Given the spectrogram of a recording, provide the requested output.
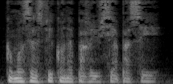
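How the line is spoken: Whispered in ear. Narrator (French): chuchota Harry à l'oreille de Ron

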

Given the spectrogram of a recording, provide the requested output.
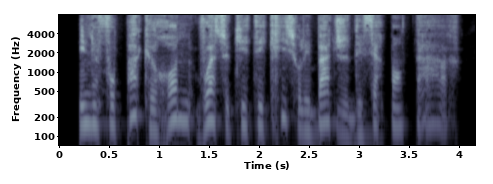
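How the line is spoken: Hurried whisper. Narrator (French): chuchota-t-elle précipitamment

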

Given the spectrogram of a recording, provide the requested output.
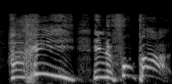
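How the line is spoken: Yelled. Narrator (French): hurla Hermione

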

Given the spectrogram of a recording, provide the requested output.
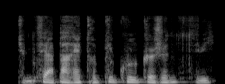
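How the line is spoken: Muttering. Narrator (French): marmonna Ron

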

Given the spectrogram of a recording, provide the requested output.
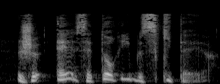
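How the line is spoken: Fierce exclamation. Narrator (French): s'exclama-t-elle avec férocité

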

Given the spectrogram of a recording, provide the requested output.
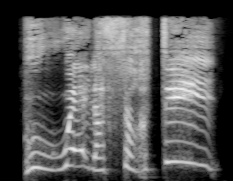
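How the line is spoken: Desperate yell. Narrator (French): hurla-t-il avec l'énergie du désespoir

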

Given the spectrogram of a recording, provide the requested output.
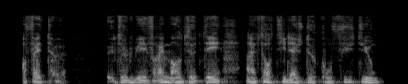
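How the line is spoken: Murmuring. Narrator (French): murmura Ron à Harry

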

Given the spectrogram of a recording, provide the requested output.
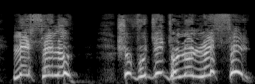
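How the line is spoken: Exclaimed from the darkness. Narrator (French): s'exclama la voix du professeur McGonagall dans l'obscurité

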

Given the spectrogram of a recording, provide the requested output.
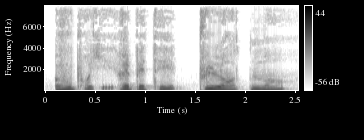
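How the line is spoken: Timid voice. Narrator (French): demanda-t-il d'une voix timide

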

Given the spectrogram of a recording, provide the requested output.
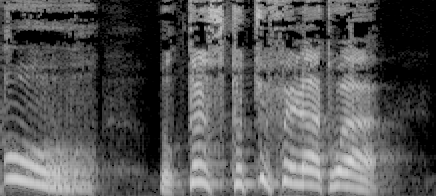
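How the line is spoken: Sudden roar. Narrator (French): rugit-il si brusquement que tout le monde fit un bond

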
